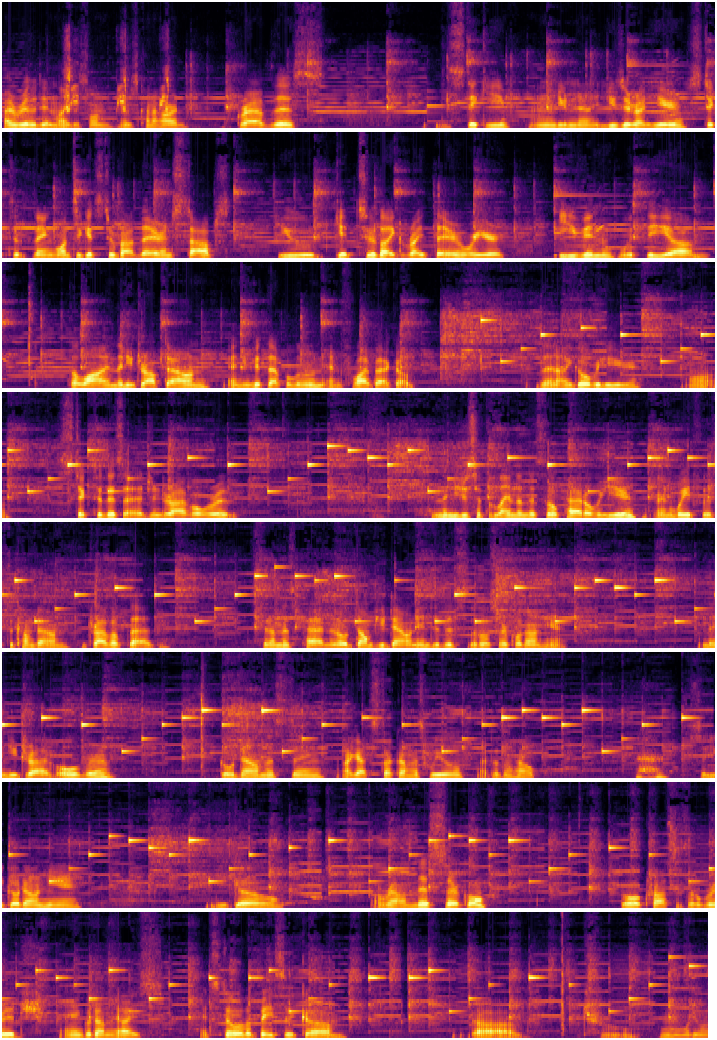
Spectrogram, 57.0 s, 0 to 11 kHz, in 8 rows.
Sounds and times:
Speech: 0.0s - 3.2s, 4.2s - 14.2s, 15.0s - 18.4s, 19.6s - 23.8s, 25.6s - 30.2s, 31.2s - 34.2s, 35.5s - 36.8s, 37.9s - 41.0s, 42.0s - 43.6s, 44.8s - 47.7s, 49.0s - 53.4s, 54.4s - 56.9s
Music: 0.0s - 56.9s.

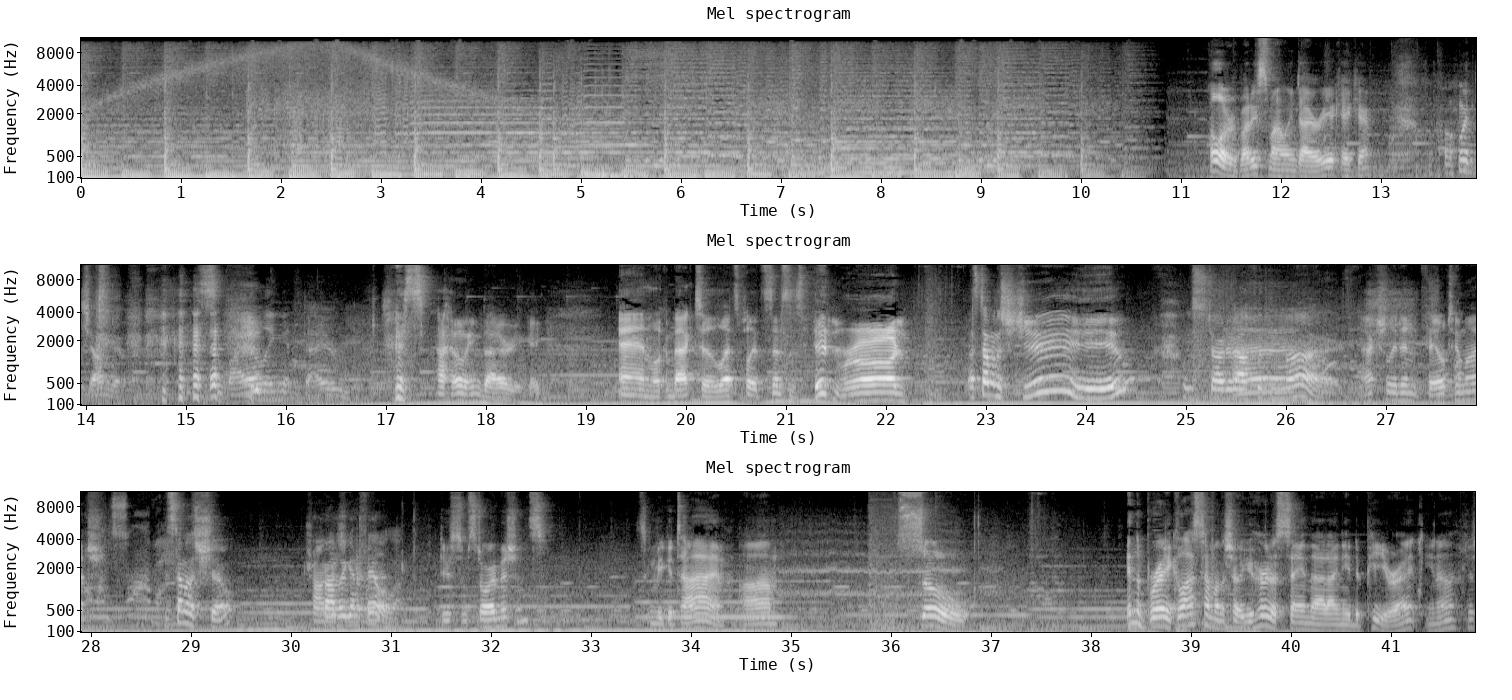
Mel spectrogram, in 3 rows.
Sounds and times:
Music: 0.0s - 41.8s
Speech: 11.3s - 13.0s, 13.6s - 14.4s, 15.2s - 18.6s, 19.4s - 29.4s, 30.2s - 32.6s, 36.1s - 36.8s, 38.4s - 41.8s.

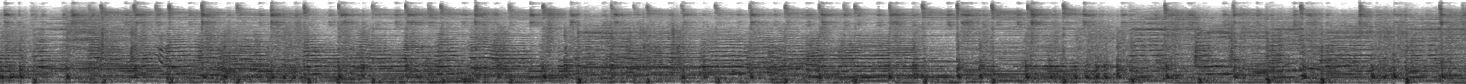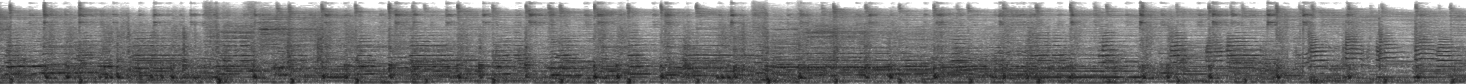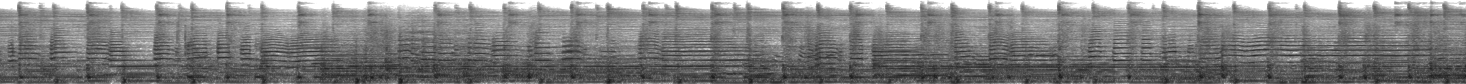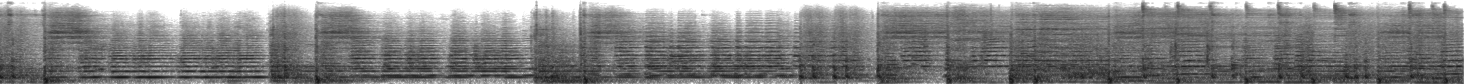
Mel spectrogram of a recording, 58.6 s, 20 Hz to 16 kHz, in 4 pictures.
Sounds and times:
Orchestra: 0.0s - 58.6s.

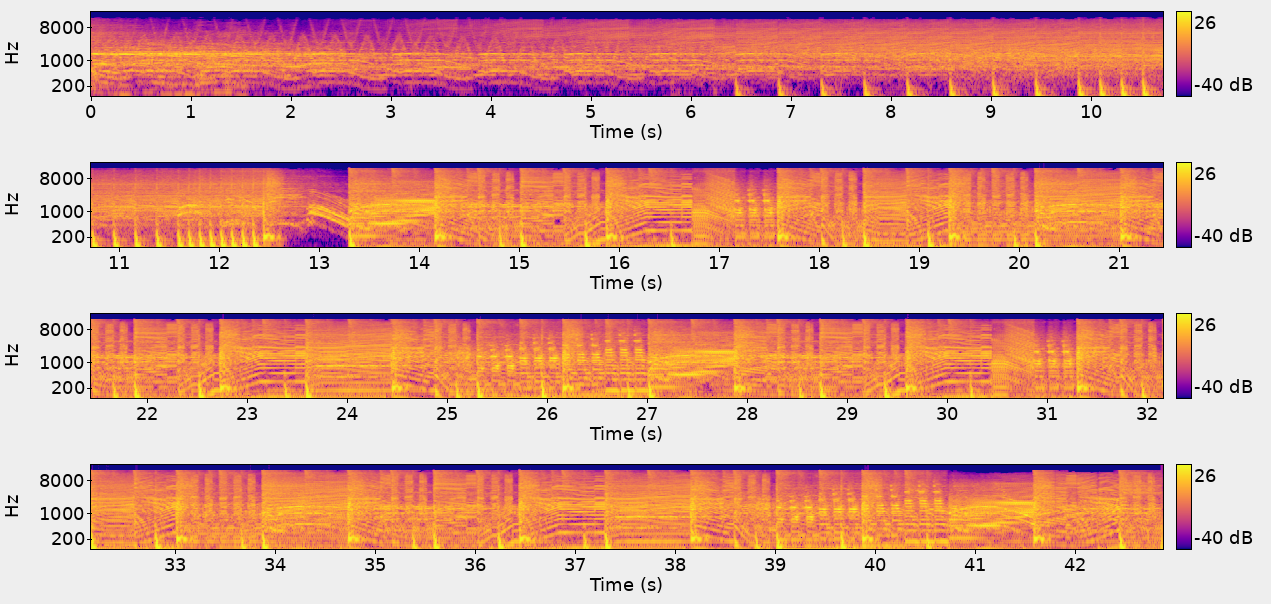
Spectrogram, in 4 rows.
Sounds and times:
Dubstep: 0.0s - 42.8s.

